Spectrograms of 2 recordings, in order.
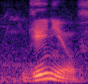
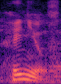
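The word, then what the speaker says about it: Genios: あれ頭が G だからスペイン語読みでヘニオスって言ってるんですけど、ヘニオス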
